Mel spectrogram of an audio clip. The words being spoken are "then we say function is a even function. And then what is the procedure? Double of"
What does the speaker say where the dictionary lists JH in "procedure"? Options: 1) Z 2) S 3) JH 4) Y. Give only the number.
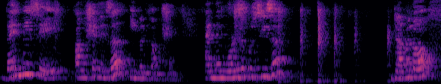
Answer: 1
